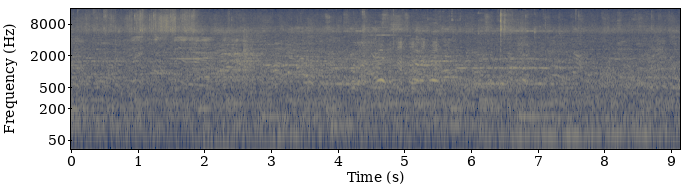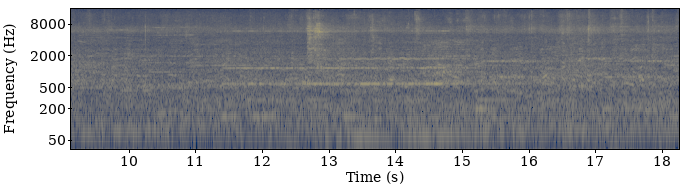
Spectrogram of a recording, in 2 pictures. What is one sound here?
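Children and adults chatter in a large echoing hall.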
